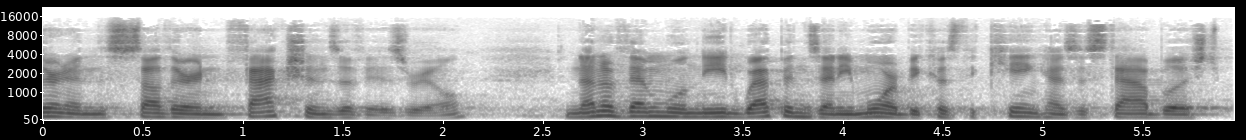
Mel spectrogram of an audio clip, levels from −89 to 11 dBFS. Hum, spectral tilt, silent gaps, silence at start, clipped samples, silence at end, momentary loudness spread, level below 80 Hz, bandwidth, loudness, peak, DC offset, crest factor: none; -4 dB/octave; none; 0 s; under 0.1%; 0 s; 9 LU; -66 dBFS; 15.5 kHz; -22 LUFS; -4 dBFS; under 0.1%; 20 dB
